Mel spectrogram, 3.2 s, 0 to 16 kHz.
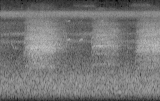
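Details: Three broad, hoarse screeches, each roughly half a second, from cockatoos in aerial display over Sungei Ulu Pandan, Singapore, early morning of 13 January 2022, 7.43am, with constant hiss behind.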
